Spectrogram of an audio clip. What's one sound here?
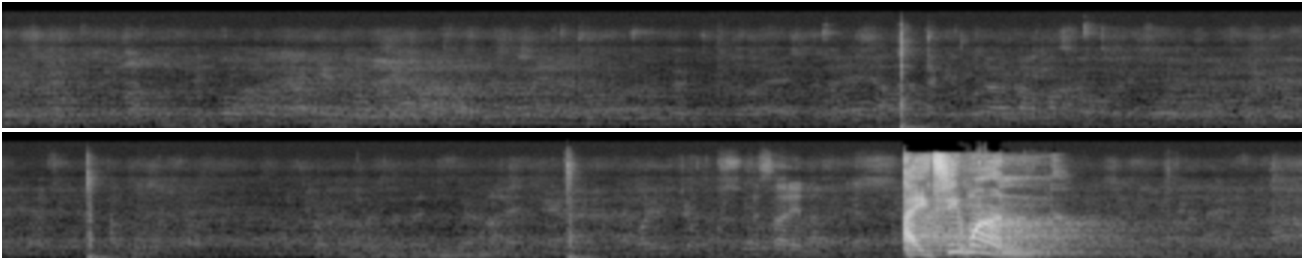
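A crowd murmurs softly in a large hall.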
